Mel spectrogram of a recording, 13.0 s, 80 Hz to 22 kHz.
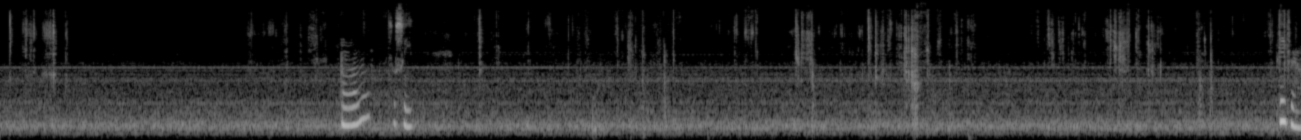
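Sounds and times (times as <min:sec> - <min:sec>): paper rustling: 0:05.7 - 0:09.8, 0:10.4 - 0:12.1.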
